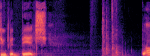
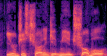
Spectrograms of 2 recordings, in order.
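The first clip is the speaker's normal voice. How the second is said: mocking ex; 7 semitones higher than usual. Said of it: "this bitch told me".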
